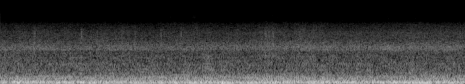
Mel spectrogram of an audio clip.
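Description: MTR Adtranz-CAF electric multiple unit running along the Tung Chung line, heard from on board: a steady, even low rumble from the wheels and running gear, with a faint steady high tone above it.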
